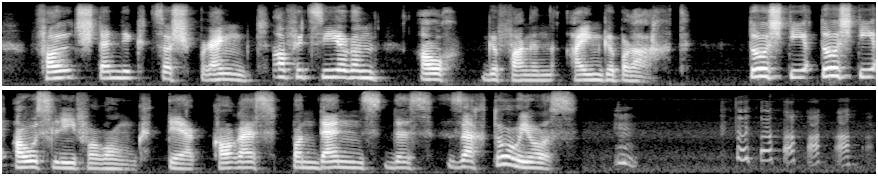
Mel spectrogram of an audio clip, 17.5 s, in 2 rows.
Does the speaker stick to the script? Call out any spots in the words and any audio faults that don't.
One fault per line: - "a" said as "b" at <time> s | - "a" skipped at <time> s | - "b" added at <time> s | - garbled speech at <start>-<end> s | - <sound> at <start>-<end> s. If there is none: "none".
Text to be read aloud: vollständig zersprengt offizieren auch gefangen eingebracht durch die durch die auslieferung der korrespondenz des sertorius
- throat clearing at 14.8-15.1 s
- laugh at 15.9-17.5 s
